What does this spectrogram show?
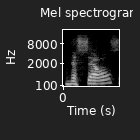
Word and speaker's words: nacelles: So they added the lower section and the nacelles. Is that how that's pronounced, Yep, Laurel? nacelles.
